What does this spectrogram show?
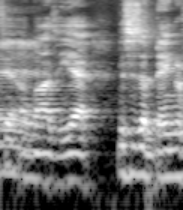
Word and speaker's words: Albazi: Albazi, is that how you pronounce it? Albazi, yeah.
